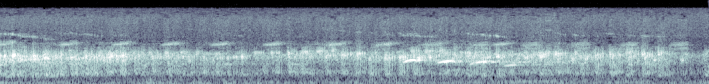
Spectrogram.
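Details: Frogs calling together in a busy mid-pitched chorus of quick pulsed croaks, about four each second, with a few clear descending chirps near the middle over a steady background hiss.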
